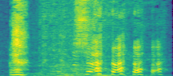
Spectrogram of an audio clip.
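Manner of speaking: hammed-up high loud villain cry, slow; mock serial killer. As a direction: shriek it like a cartoon maniac, slow. Comic mock serial killer declaration.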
